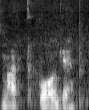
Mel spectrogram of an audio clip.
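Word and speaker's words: Markbåge: I kind of Americanized it since I moved here. The correct pronunciation is Markbage.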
